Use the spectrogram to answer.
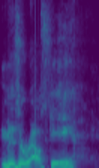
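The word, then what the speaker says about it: Misiorowski: Jacob Mizorski, however you say his name. Jacob Miserowski.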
